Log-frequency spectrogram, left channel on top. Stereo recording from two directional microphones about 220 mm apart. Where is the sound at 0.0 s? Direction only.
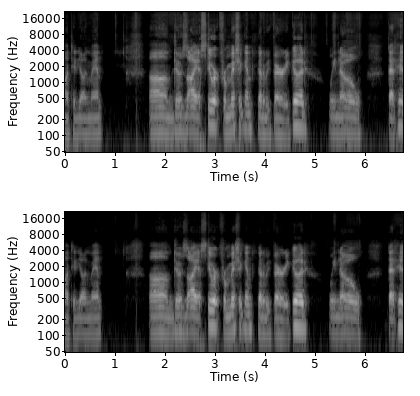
15° left (ahead or behind).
